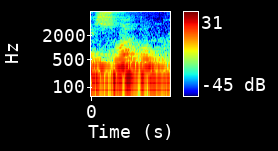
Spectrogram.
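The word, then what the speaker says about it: أسوة: lakum fi rasulillahi uswatun, boten uswah, boten rafa, pakai doma tapi iswah bacanya. Boleh jenengan mau baca laqad kana lakum fi rasulillahi iswatun hasanah, itu boleh.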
